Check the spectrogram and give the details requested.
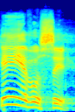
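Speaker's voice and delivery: angry, very loud voice. Showing the congregation how to ask the question: angrier. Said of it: "mais bravo assim".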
